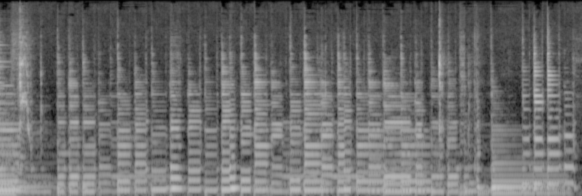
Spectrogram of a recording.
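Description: Background acoustic guitar music: a loud chord at the start, then a run of quick plucked notes over low sustained tones, breaking off briefly at the very end.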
